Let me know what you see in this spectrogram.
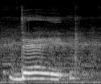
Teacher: This glides from A to E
